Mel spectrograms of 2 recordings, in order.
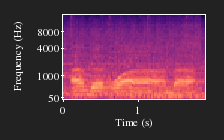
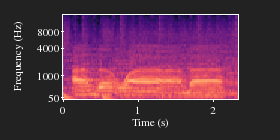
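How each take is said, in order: No difference in how they are said.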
